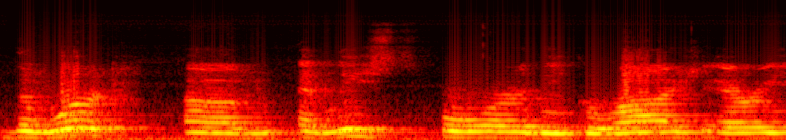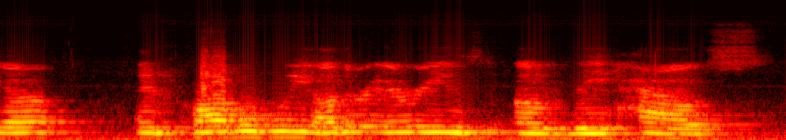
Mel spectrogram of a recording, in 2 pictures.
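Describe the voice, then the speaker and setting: A council member calling in remotely, speaking in a halting, apologetic way, with his volume rising and dropping unevenly over the line. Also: fairly high pitch, steady tone. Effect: uneven volume, level rising and dropping. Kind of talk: questioning at a public meeting. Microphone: remote call audio. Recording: tinny echoey remote call line with faint hiss.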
